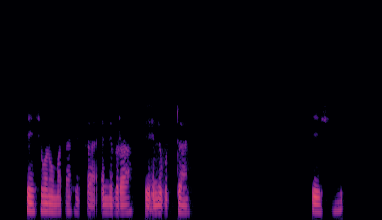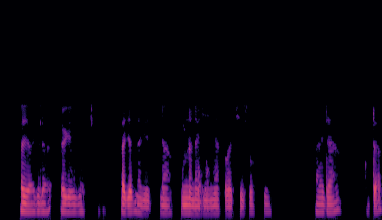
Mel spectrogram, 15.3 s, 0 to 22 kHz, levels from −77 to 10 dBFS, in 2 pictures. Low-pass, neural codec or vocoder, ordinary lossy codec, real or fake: 3.6 kHz; none; AAC, 24 kbps; real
